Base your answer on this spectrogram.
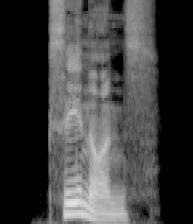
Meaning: genitive singular of Xenon
- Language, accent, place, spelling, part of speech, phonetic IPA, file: German, Germany, Berlin, Xenons, noun, [ˈkseːnɔns], De-Xenons.ogg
